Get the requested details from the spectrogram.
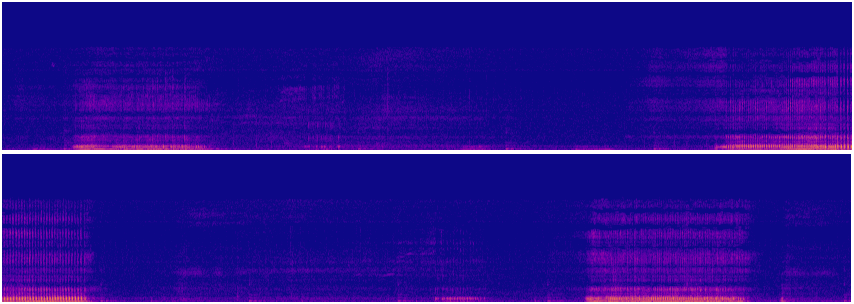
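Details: Two pugs snoring: harsh, rattling snores about every five seconds with faint snuffling between them.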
